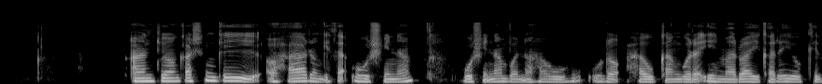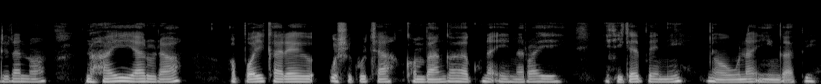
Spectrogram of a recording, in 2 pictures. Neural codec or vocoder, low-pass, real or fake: none; 7.2 kHz; real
